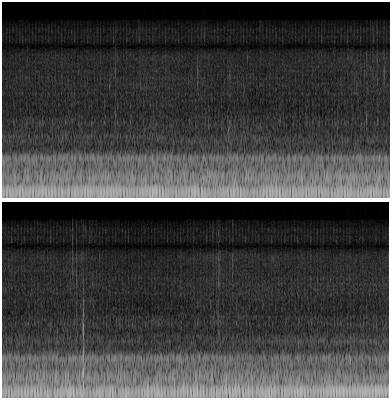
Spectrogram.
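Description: Car engine idling steadily: a low, even hum that does not change, with a couple of faint ticks about halfway through.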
